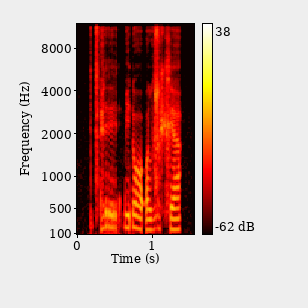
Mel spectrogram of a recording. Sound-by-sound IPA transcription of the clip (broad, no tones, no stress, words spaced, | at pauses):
t͡sʼɛ̤rɪr k͡piɗɔː ʔɔlṳzɔ̤ʃ xʲa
